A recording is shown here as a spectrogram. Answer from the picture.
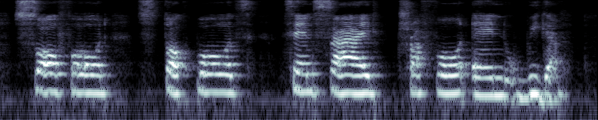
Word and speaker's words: Salford: It's spelled Salford, but it's pronounced Salford, Stockport, Thameside, Trafford, and Wigan.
